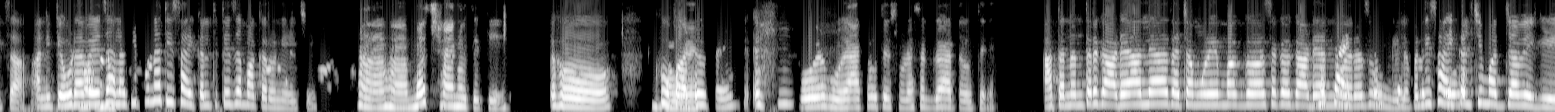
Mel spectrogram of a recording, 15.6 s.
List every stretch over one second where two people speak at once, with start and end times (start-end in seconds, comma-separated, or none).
13.2-14.6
